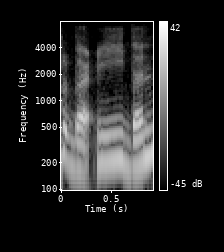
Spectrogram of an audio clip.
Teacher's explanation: آگے عین کو وسط حلق سے ادا کرتے ہوئے یا مدہ ادا کریں گے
